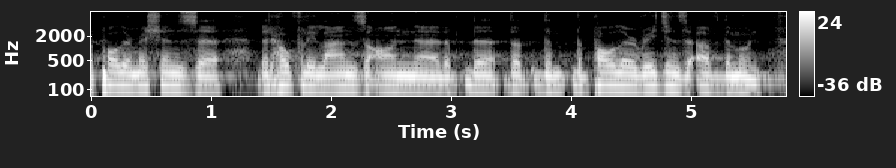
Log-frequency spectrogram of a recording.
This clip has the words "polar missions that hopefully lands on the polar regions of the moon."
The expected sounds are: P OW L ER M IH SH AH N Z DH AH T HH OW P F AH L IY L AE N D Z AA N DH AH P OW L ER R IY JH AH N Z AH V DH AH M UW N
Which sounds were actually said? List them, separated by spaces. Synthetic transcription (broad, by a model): P OW L ER M IH SH AH N Z DH AH T HH OW P F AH L IY L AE N D Z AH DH DH AH P OW L ER R IY JH AH N Z AH V DH AH M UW N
